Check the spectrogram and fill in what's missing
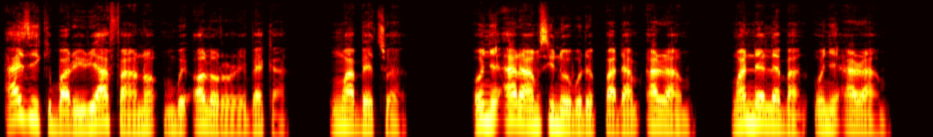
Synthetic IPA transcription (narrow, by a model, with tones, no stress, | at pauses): a˦ɪ˦zi˨kɡ͡ba˨ɾi˨ɾi˦a˦fa˨nɔ˦ŋ͡m̩˨ɡ͡be˨ʔɔ˦lʊ˨ɾʊ˨ɾɪ˨be˦ka̰˨ | ŋ̩˦ŋʷa˦be˦tḛ˨l | o˦ɲe˦ʔa˦ɾa˨m̩˦si˦no˨bo˨do˨pa˨da˨m̩˦a˦ɾa˨m̩˨ | ŋʷa˦n̩˦ne˦le˦ba˨n̩˨o˦ɲe˦ʔa˦ɾa˨m̩˨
